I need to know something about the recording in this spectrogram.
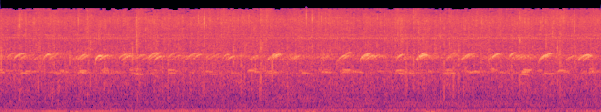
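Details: Rainy night chorus of coqui frogs on Hawaii's Big Island: numerous overlapping upslurred two-note chirps in a continuous rhythmic pattern, with constant rain hiss and intermittent drop clicks.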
